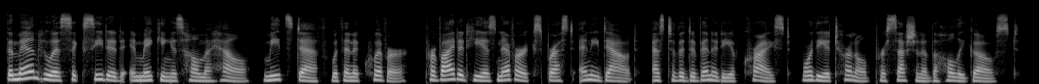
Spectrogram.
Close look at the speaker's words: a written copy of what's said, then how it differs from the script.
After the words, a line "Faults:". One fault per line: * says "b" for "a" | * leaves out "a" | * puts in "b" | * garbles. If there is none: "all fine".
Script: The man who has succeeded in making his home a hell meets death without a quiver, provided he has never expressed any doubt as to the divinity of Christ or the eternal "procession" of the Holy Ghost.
The man who has succeeded in making his home a hell meets death within a quiver, provided he has never expressed any doubt as to the divinity of Christ or the eternal "procession" of the Holy Ghost.
Faults:
* says "within" for "without"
